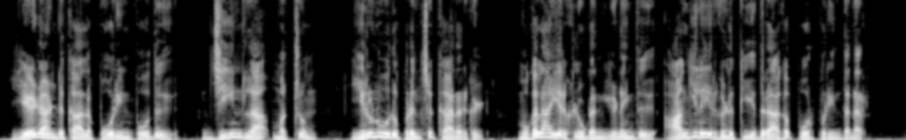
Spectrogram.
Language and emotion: Tamil, neutral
